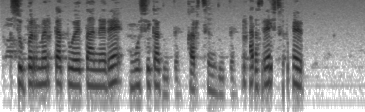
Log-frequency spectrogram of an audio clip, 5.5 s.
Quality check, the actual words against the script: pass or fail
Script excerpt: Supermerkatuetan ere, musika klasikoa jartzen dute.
fail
